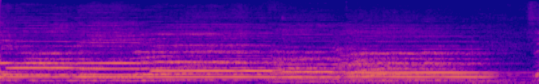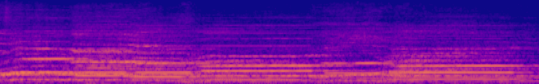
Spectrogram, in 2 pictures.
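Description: A small group of voices singing a slow hymn in long held notes, with a brief pause for breath about five seconds in.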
